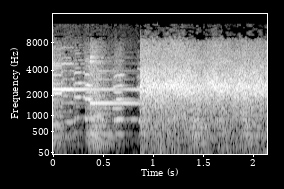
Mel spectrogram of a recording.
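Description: Orchestral cartoon music, cut off just under a second in by a loud steam hiss that lasts about a second: hot iron being quenched in a barrel of water.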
